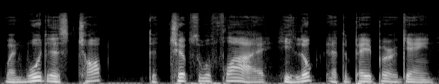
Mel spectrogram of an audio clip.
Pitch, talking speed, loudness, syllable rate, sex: 130 Hz, 190 wpm, -17 LUFS, 4.8 syllables/s, male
